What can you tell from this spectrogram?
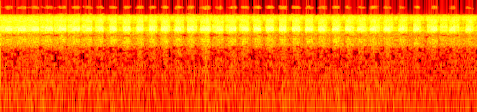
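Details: Cicadas of Provence, southern France, in summer, producing a loud, high-pitched buzzing song that throbs in fast regular beats, a chorus of many insects blended into one bright hiss.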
